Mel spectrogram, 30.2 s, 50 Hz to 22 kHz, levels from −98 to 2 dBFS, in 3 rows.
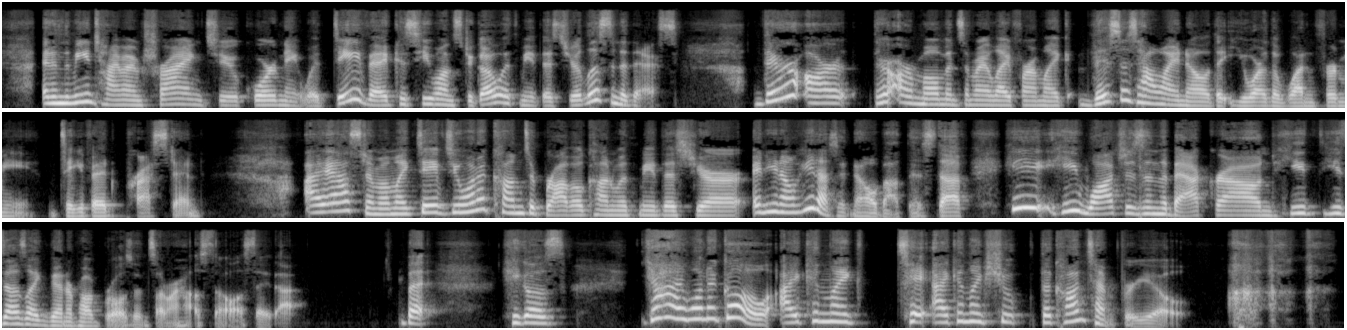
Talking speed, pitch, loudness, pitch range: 220 wpm, 225 Hz, -17 LUFS, 170-285 Hz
